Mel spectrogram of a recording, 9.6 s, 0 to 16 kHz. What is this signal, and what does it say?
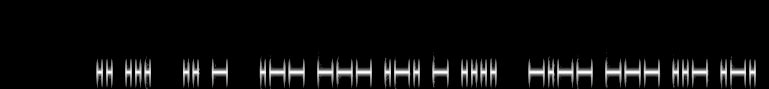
Morse code, heard as a keyed tone, about 20 wpm, 700 Hz. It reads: IS IT WORTH YOUR
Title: Sentences from Top 1000 Words - Review Part 1 - 20wpm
